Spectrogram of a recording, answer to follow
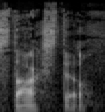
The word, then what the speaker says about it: Stockstill: way off it's pronounced Stockstill yeah no but what most people think it's they want to put a W or a D in there which isn't there oh yeah do you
